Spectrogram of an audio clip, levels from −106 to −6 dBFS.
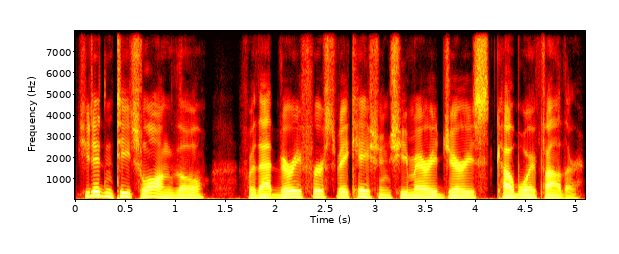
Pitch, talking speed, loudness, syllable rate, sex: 130 Hz, 175 wpm, -18 LUFS, 4.7 syllables/s, male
